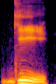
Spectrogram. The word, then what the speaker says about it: Guy: So for anyone listening, my middle name is Guy, but I'm French Canadian, so it is actually technically pronounced Guy.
